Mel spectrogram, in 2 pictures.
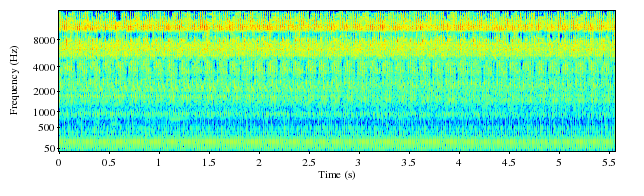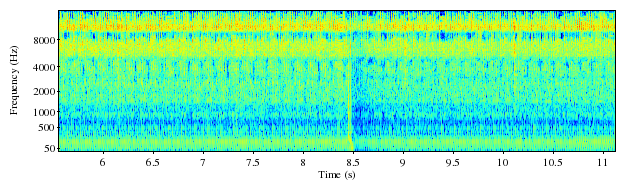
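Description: Steady idle with an uneven, stumbling beat in the low exhaust note and an occasional hiccup; a misfire at idle.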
